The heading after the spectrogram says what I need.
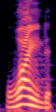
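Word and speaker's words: wind: पे डब्ल्यू आई एन डी है तो इसे विंड नहीं पढ़ेंगे इसे पढ़ेंगे वाइंड जैसे दोस्त यहां पे रहता है एफ आई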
